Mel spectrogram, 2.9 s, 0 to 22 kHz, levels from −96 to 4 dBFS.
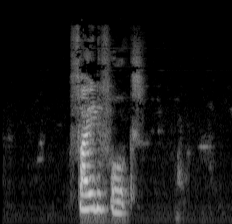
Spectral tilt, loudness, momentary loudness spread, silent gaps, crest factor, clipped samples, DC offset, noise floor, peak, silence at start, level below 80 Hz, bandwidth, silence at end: -4 dB/octave; -22 LUFS; 23 LU; none; 22 dB; under 0.1%; under 0.1%; -65 dBFS; -4 dBFS; 0.95 s; -70 dBFS; 14 kHz; 1.15 s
